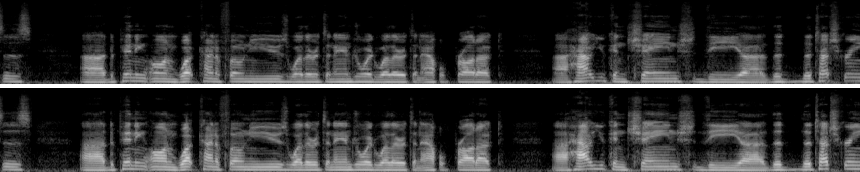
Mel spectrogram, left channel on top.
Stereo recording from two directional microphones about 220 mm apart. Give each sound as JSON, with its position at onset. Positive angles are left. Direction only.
{"t": 0.8, "sound": "speech", "side_deg": -45}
